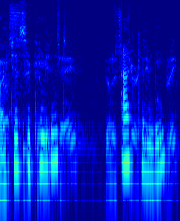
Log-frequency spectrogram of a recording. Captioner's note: speaking french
